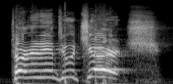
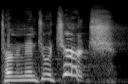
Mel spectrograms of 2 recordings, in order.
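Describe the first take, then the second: First: Emphatic repeat. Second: Said in the usual way. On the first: Acted. Pastor repeating his advice to Sean, belted emphatically. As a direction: Turn it into a church belted higher and louder, slowly.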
